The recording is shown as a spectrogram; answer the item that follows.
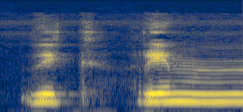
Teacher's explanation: melebur dan dengung pada bacaan zikrim, maka dibaca melebur dan dengung karena tanwin bertemu dengan huruf mim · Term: idgham bigunnah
